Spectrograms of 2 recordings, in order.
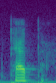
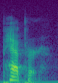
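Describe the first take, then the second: First: It is said in a British accent. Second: It is said in an American accent. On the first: "Peppa is just the British way of saying pepper" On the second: "it should have been Pepper"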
